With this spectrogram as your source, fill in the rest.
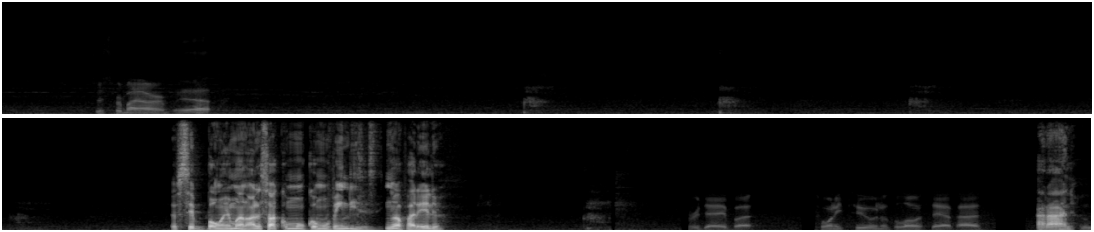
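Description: A man talks calmly, slightly distant.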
